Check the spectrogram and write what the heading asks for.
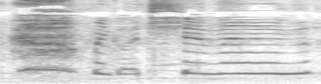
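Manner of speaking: high-pitched fangirl squeal; excited squeal. Real, not acted. Fan reacting to a [name] photo card, excited squeal.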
